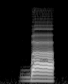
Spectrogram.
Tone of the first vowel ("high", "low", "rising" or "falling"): low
